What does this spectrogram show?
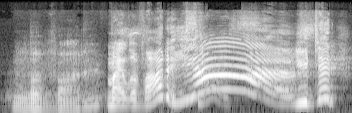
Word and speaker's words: Lovato: We have to also talk about very important people in your life, like your, and I want to say it right, Lovato.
